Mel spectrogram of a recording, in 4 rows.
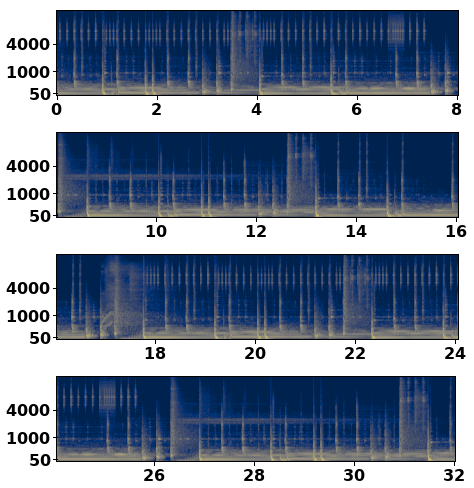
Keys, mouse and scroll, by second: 4.2 shift+click, 5.0 shift+click, 6.5 ctrl+[, 9.6 shift+i, 14.0 shift+Up, 15.0 shift+Up, 15.8 shift+Up, 17.6 double click, 18.7 typing, 21.1 double click, 25.1 double click, 28.3 double click, 29.5 i.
